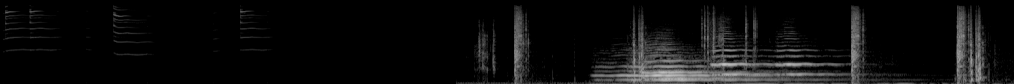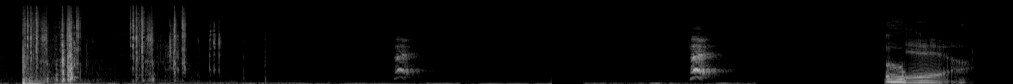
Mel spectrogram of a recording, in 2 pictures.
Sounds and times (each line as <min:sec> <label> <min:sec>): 0:04.6 crunch 0:05.9
0:05.9 violin 0:09.4
0:09.5 crunch 0:13.4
